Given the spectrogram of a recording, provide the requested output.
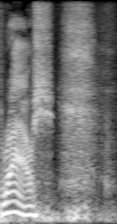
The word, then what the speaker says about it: Rauch: I'm here with melissa rauch I'm really glad to be here so you already said her name wrong it's rauch yep and big so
